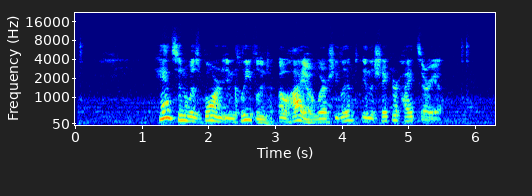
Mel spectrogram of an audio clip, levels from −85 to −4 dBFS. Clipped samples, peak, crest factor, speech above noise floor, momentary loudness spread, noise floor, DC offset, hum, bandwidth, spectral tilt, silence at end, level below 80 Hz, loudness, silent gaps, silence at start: under 0.1%; -16 dBFS; 20 dB; 28 dB; 9 LU; -62 dBFS; under 0.1%; none; 15 kHz; -5.5 dB/octave; 0.4 s; -66 dBFS; -35 LUFS; none; 0.05 s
